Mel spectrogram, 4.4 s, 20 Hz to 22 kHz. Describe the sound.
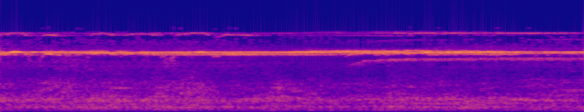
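Many whistles shrill in steady, piercing tones above constant crowd noise at a protest on the 5 October anniversary, where demands for journalists' rights and safety are read out. The whistling holds loud and unbroken throughout.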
